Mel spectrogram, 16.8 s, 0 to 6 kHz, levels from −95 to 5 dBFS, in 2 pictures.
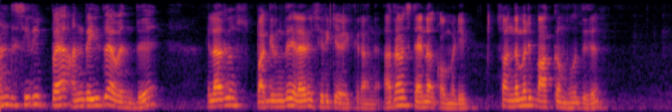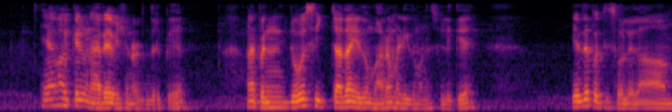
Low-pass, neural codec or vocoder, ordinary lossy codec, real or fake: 5.4 kHz; none; none; real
